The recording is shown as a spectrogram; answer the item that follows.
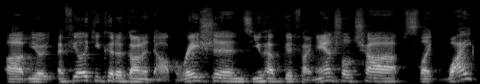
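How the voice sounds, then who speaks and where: A man in a mid-range voice who hosts a business podcast. He asks his guest friendly, encouraging questions in a relaxed, conversational way. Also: mid-range voice, fairly quick. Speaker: podcast host. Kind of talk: casual interview chat.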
